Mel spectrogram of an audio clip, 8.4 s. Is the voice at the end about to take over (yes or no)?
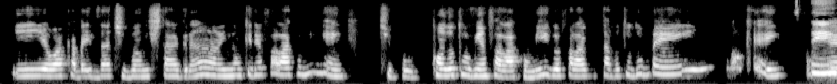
yes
